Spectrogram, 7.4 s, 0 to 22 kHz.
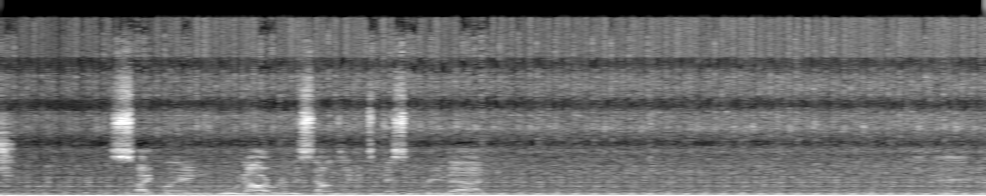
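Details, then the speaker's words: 6.0L V8 swapped into an FD RX7 with an uneven, stumbling idle and missing pulses, a lean misfire. Fuel pressure is 25–35 PSI at idle against a 60 PSI spec and drops further with throttle; the fuel sample smells odd. "I had around 25 to 35 PSI idle spec should be around 60 uh as soon as you give it any throttle it drops down"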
